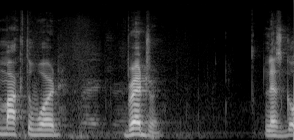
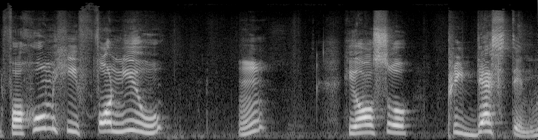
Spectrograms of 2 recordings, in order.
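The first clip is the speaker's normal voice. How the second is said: slow, loud, weighty reading of "For whom he foreknew"; measured pulpit reading; solemn scripture reading; 5 semitones higher, 6 dB louder, slower than usual. Acted. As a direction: read it as a proclamation.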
